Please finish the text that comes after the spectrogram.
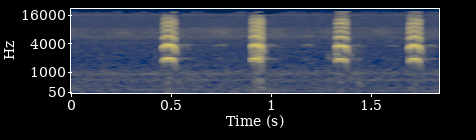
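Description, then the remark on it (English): Four sharp, high-pitched squeaky barks spaced evenly, each a brief bright chirp with strong harmonics, like a squeeze toy, from a prairie dog calling alone with no other sound. “Although, I gotta say, I'm not sure what kind of dogs the French were breeding in the 1700s, because I think they sound a lot more like a dog's squeaky toy than a dog's bark, not even a French poodle's.”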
